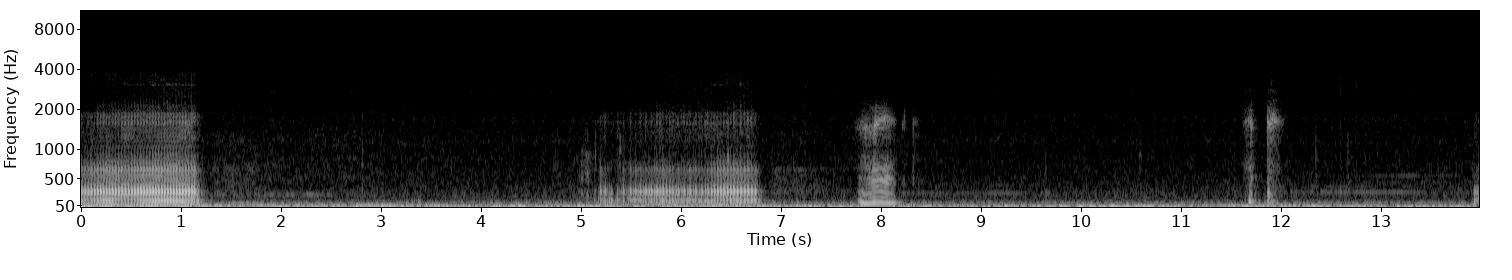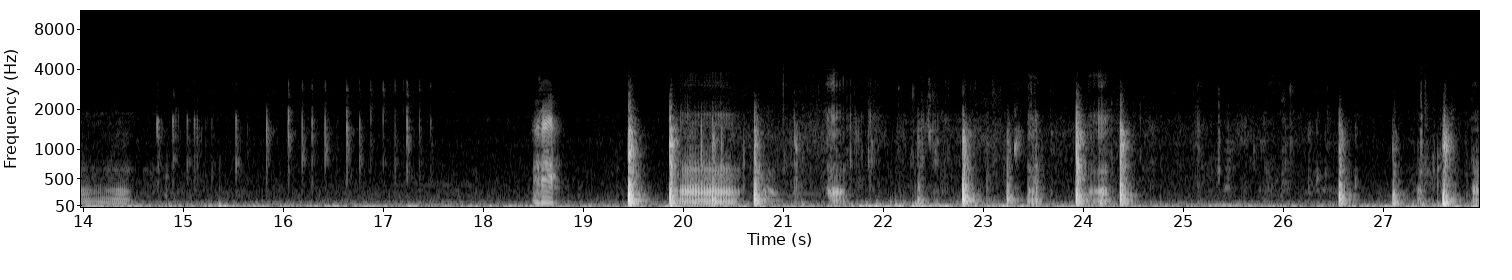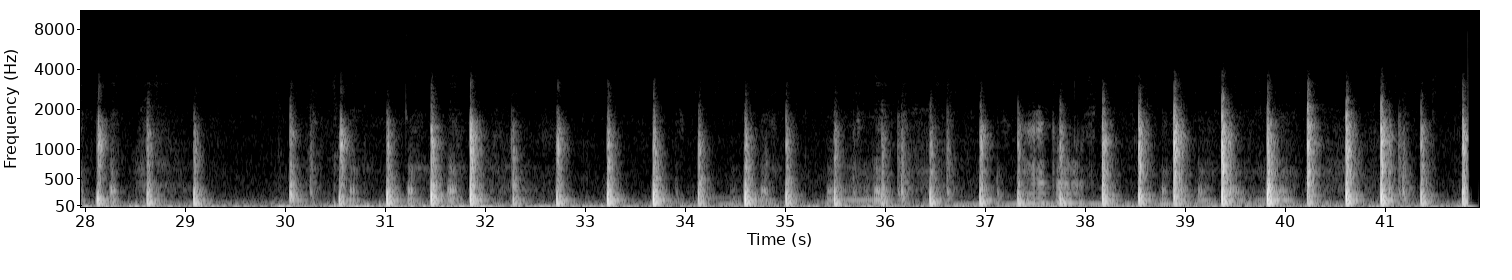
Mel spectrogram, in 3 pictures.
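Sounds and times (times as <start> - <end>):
dog snoring: 0.0 - 1.3, 5.0 - 6.9, 13.9 - 14.8, 19.6 - 24.6, 30.1 - 41.6.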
